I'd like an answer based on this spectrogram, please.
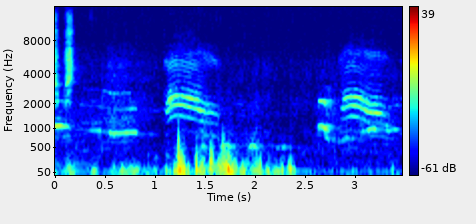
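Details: A Siamese cat in Greece gives two loud, drawn-out, nasal meows that rise and then bend downward, with a brief pause between them, over low thuds and rumbling.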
